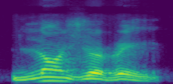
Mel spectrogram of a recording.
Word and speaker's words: lingerie: debris, debris, no debris, debris, poignant, poignant, asthma, asthma, lingerie, lingerie, like an R-A-Y, lingerie.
